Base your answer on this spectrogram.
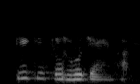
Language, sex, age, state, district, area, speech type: Hindi, female, 30-45, Rajasthan, Jodhpur, urban, conversation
